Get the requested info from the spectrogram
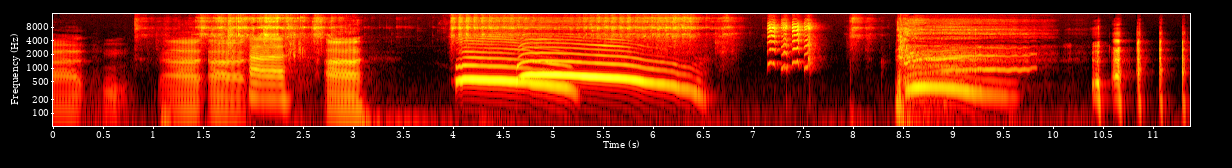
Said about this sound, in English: Thank you to our dog for getting this squeaker out of one of his toys. So that you have a new idiophone.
